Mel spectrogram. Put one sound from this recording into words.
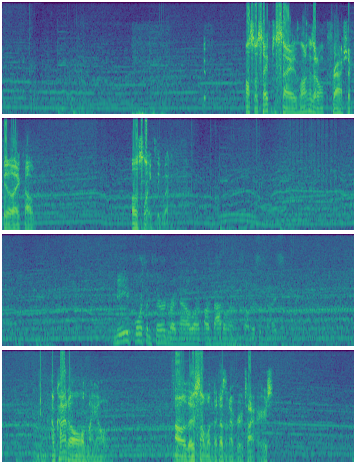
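A racing car engine whines steadily, its pitch rising and falling as it speeds up and slows.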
